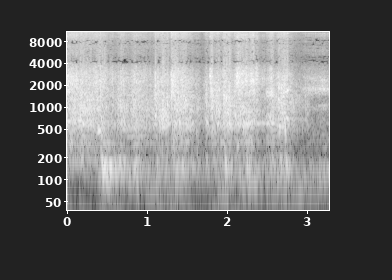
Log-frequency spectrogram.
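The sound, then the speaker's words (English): A case of printer's type, sent for all the way from St. Louis, is dumped out and spills in a loud, continuous rattling clatter of small metal pieces, with dull thumps scattered through the cascade and no voices. “Oh, this is that printer's type you sent all the way to St. Louis for, ain't it? Now look out, Creighton. It'll take me weeks.”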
